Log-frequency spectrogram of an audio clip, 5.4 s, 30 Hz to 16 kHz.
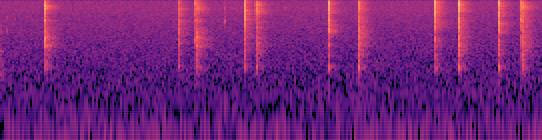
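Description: Metal toggle switches on a Jumper T8SG Plus radio transmitter being flicked through their positions: about eleven sharp clicks, several in quick pairs.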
